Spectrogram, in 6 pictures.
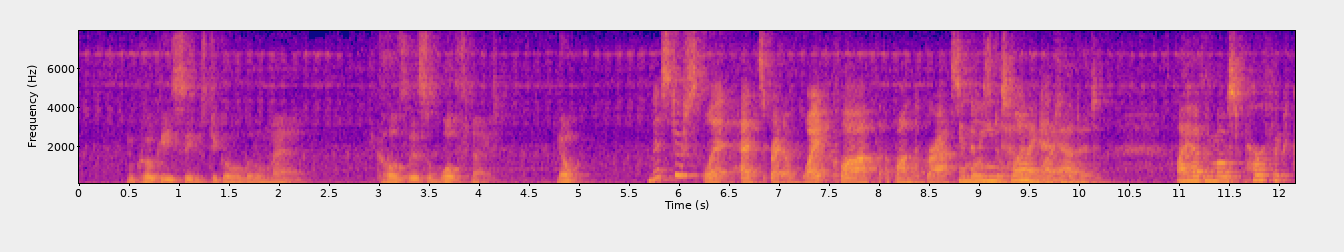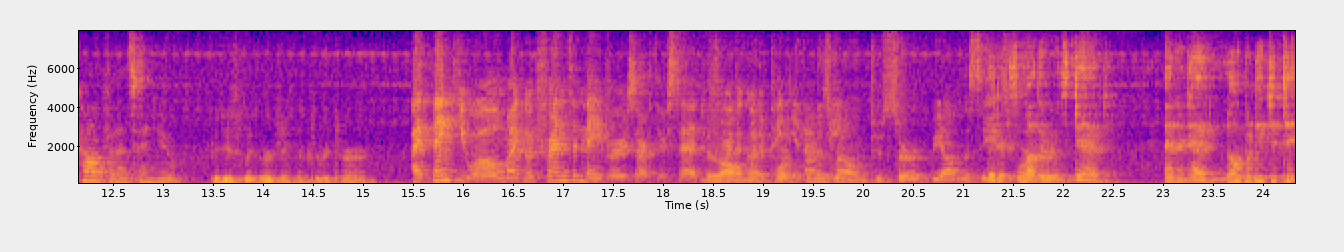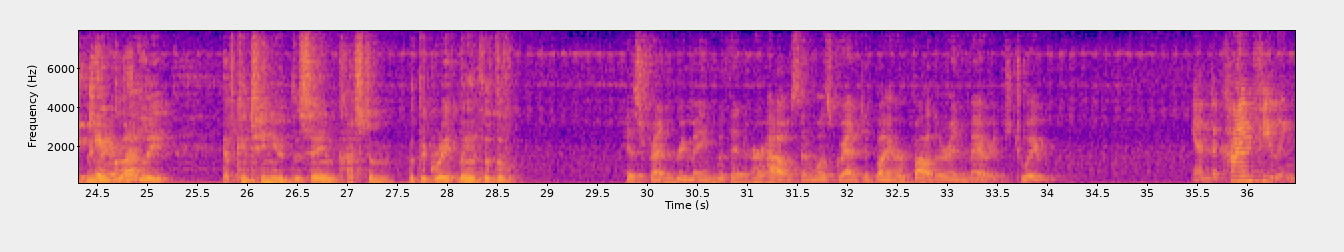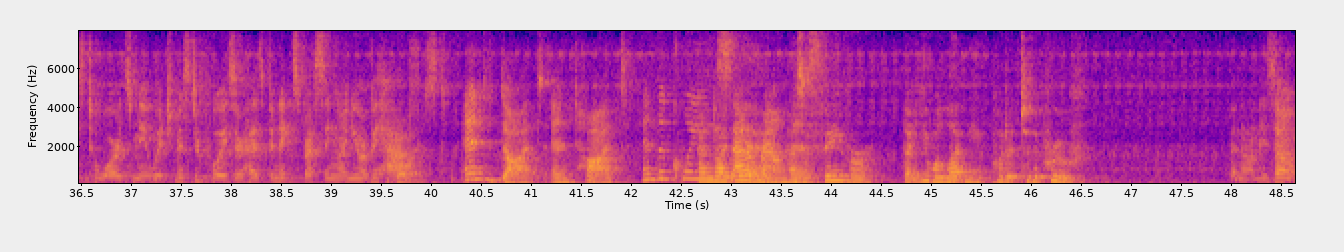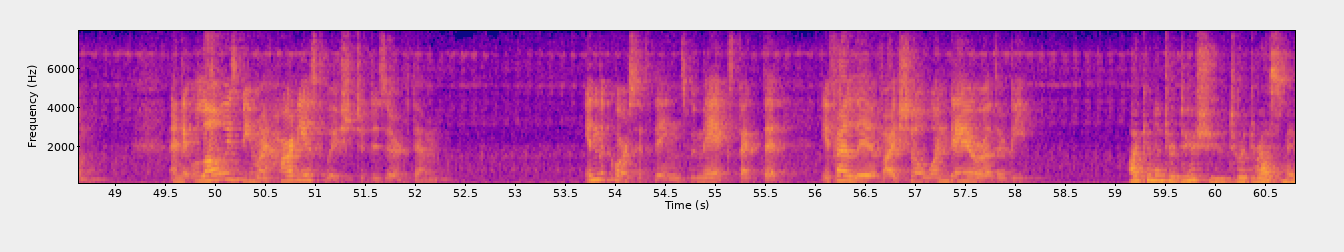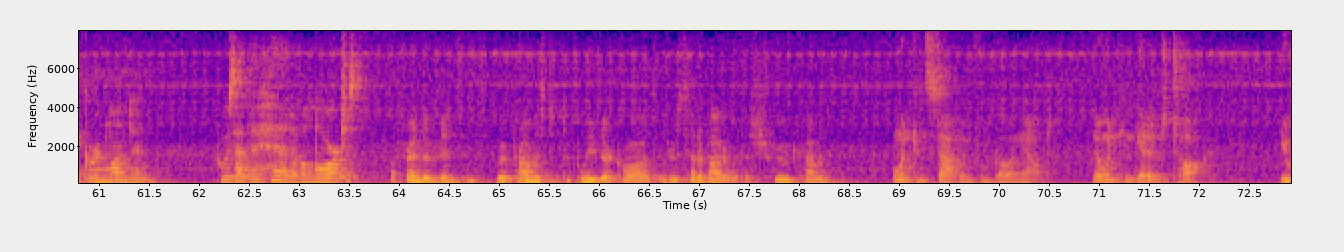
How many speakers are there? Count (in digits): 8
